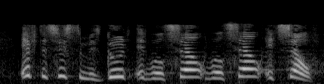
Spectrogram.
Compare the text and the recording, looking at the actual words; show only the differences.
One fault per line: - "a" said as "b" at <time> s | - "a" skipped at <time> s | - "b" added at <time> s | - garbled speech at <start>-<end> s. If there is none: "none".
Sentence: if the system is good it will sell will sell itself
none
